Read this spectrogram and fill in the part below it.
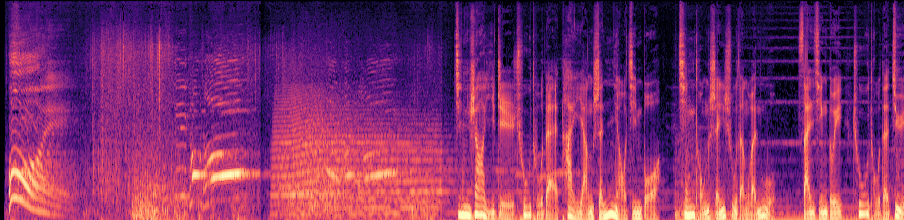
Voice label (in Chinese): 金沙遗址解说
